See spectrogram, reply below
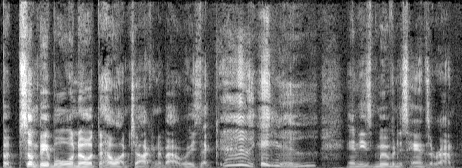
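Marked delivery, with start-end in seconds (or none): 2.2-3.2 very high, goofy comic voice; squeaky silly hello from a comedy film; Adam Sandler weird voice. Retold or imitated. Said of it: "whenever Adam Sandler talks really weird".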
